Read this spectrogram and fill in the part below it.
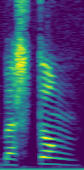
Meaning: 1. staff 2. baton 3. walking stick, stick, cane 4. rod cell
- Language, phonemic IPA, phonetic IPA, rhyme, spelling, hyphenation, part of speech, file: Galician, /basˈtoŋ/, [bas̺ˈt̪oŋ], -oŋ, bastón, bas‧tón, noun, Gl-bastón.ogg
